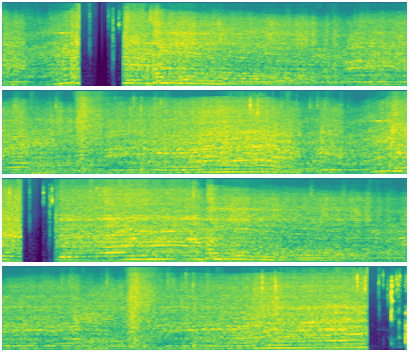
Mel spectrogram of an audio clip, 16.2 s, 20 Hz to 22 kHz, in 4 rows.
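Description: A GT3 race car in a racing video game spins its wheels, producing a loud, sustained engine wail that rises and falls in pitch with two brief cuts to silence and no talking.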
